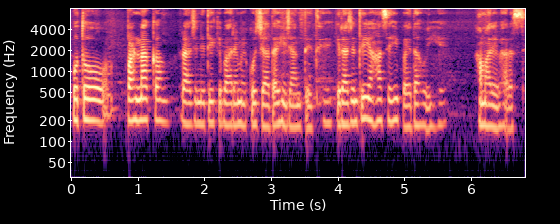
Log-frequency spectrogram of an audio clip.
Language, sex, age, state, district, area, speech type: Hindi, female, 30-45, Uttar Pradesh, Prayagraj, rural, spontaneous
